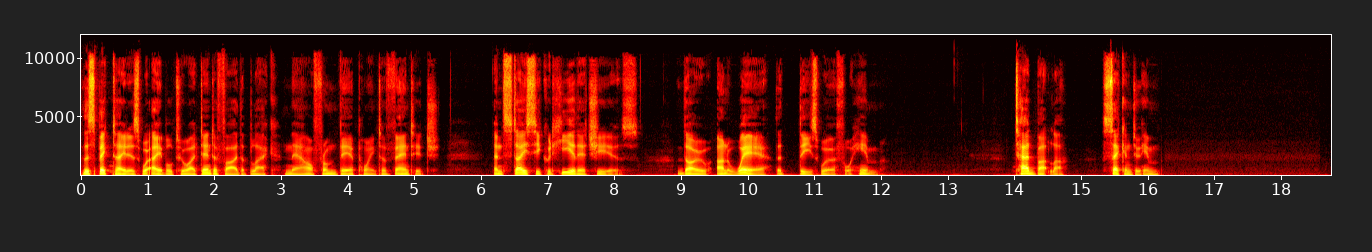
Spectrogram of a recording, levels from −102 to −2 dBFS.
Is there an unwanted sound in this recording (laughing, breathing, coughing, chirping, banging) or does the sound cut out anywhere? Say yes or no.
no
